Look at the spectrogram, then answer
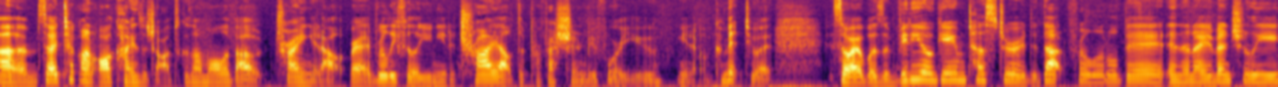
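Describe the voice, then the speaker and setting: Speaking at a fairly quick pace in a Californian accent, a woman with a medium pitch shows ordinary pitch variation and big swings in loudness. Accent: Californian American. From Southern California, Orange County. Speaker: assistant professor. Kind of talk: casual interview.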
